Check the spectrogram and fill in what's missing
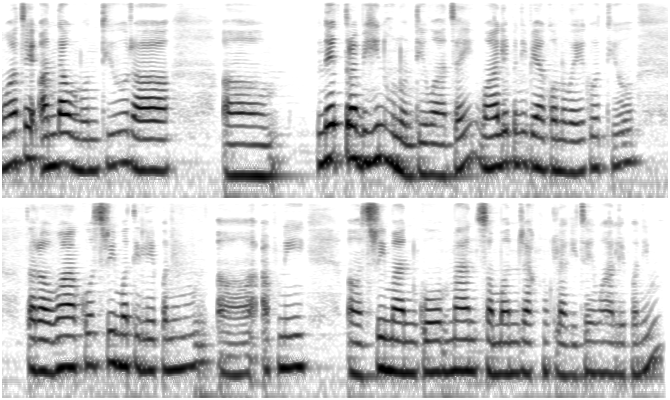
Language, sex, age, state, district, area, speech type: Nepali, female, 30-45, West Bengal, Darjeeling, rural, spontaneous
